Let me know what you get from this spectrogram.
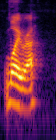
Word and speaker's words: Moira: Moira, did I say that right? – Moira.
